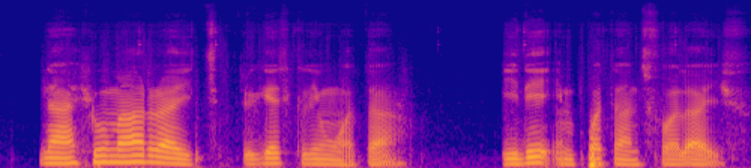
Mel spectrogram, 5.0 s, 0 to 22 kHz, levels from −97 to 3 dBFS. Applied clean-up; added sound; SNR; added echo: neural mask model RNNoise.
